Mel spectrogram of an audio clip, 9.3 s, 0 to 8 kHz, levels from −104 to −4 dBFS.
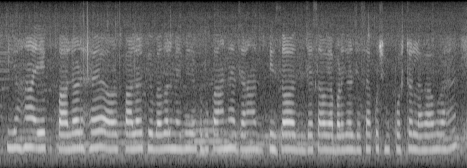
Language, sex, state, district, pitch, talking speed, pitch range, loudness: Hindi, female, Bihar, Araria, 235 Hz, 155 wpm, 230-245 Hz, -30 LUFS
